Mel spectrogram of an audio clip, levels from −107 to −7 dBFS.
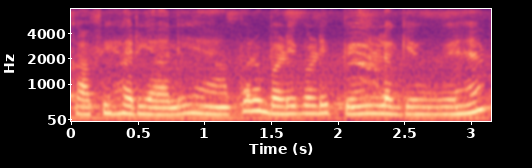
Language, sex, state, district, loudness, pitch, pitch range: Hindi, female, Chhattisgarh, Raipur, -14 LUFS, 205 Hz, 195-220 Hz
